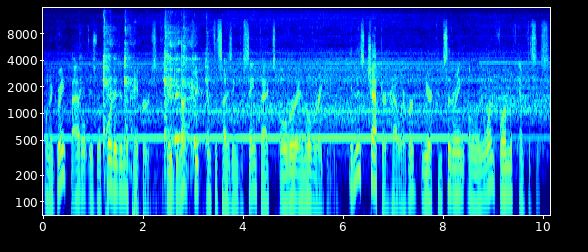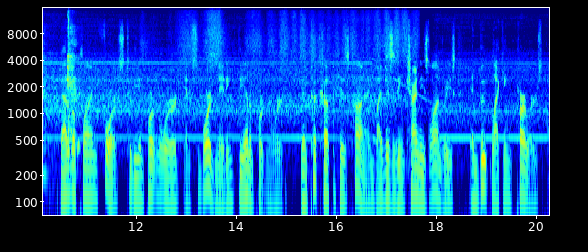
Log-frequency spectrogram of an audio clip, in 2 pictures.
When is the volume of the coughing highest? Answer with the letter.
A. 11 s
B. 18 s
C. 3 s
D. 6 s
C.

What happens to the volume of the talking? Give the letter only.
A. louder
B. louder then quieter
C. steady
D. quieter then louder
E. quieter
C.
